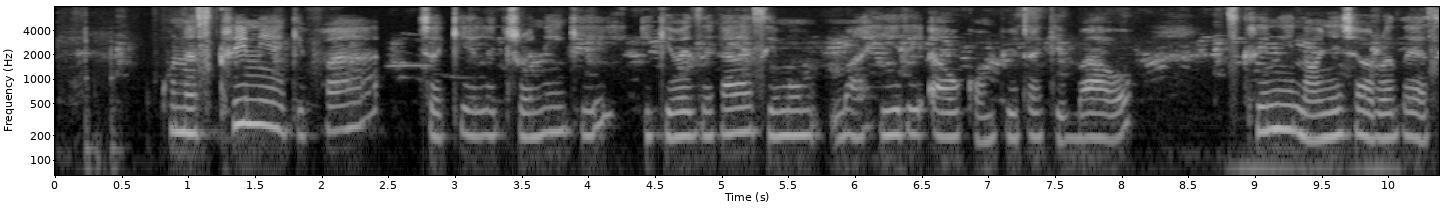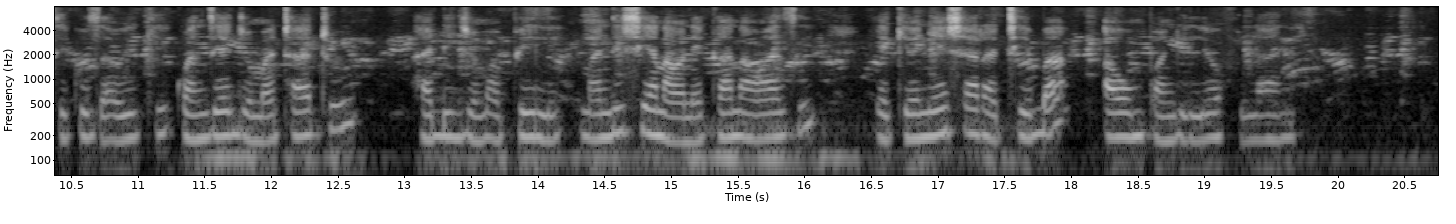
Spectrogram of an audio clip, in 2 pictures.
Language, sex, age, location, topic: Swahili, male, 25-35, Kisumu, education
